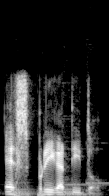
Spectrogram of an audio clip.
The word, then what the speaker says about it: Sprigatito: There's this thing where you always say E before any words in Spanish to have SP. So like the soda would be Sprite, or like the word for sword is espada. So this would be esprigatito, almost Spanish.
